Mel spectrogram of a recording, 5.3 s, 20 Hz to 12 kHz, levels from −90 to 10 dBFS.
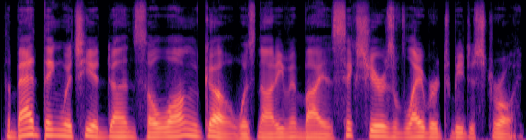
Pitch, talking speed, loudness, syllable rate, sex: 110 Hz, 250 wpm, -17 LUFS, 5.1 syllables/s, male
